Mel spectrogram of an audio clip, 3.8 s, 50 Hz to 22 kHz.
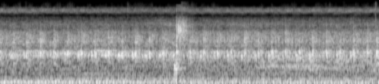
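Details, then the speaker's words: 2004 (B.E. 2547) Toyota Hilux Tiger D4D common-rail diesel at idle: steady even clatter, firm low rumble, no loose knocking; engine tight. Normal diesel idle. "เครื่องไม่หลวมครับไม่มีควันไม่มีไอเครื่องยังดีครับเครื่องยังแน่น"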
